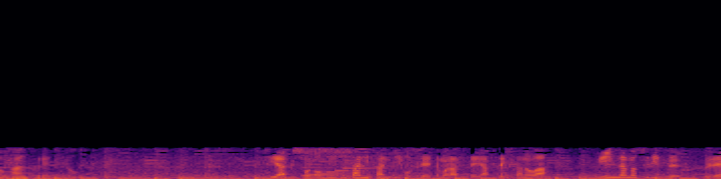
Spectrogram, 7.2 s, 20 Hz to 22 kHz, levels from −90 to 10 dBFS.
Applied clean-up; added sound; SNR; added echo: none; none; none; none.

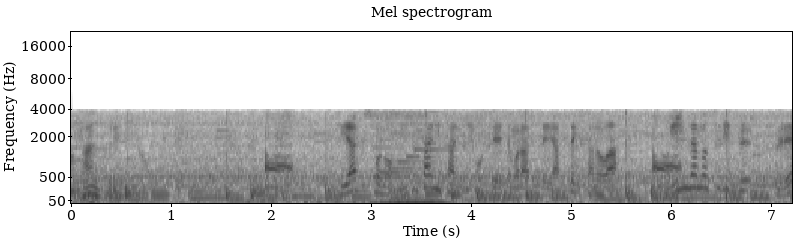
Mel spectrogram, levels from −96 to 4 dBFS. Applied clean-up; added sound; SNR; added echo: none; Camera + Fart; 6 dB; none.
